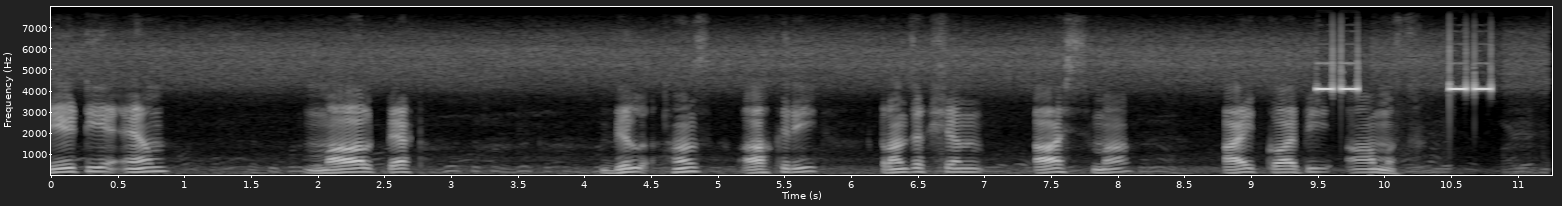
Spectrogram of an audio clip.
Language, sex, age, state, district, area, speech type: Kashmiri, male, 30-45, Jammu and Kashmir, Ganderbal, rural, read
